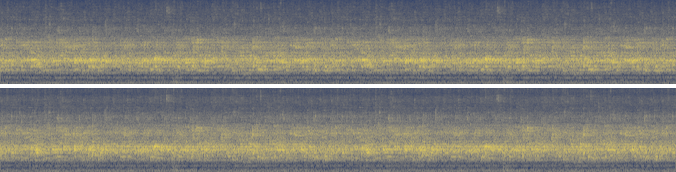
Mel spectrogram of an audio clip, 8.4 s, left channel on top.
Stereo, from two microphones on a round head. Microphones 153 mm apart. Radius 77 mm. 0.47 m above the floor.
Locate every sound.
0.0 s running water: 25° right (ahead or behind), 5.5 m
